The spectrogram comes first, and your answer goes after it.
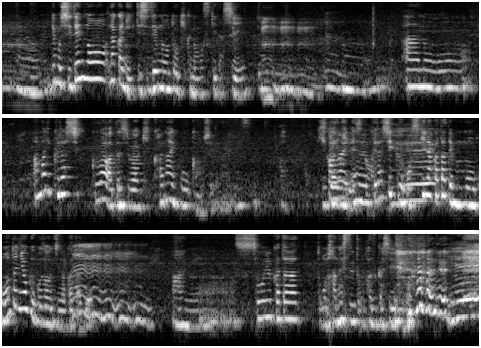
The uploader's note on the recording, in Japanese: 公開収録の後半をお届けします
